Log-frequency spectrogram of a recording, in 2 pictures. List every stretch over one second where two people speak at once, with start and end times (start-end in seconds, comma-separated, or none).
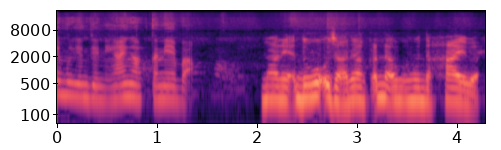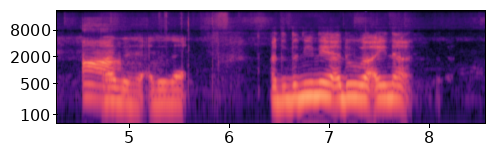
none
